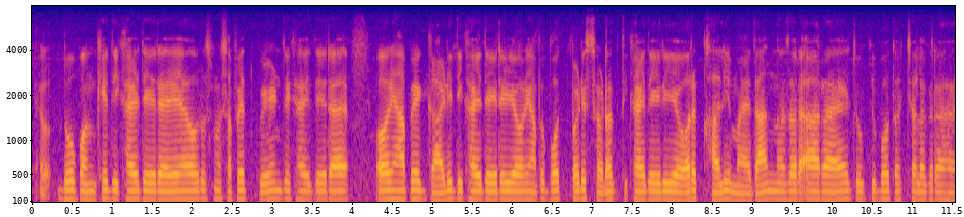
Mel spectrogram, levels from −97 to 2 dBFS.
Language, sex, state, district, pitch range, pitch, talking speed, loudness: Hindi, male, Chhattisgarh, Bilaspur, 120-130 Hz, 125 Hz, 250 wpm, -18 LUFS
